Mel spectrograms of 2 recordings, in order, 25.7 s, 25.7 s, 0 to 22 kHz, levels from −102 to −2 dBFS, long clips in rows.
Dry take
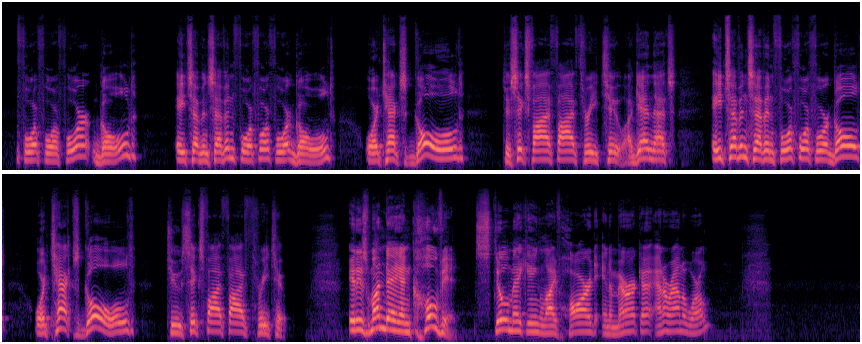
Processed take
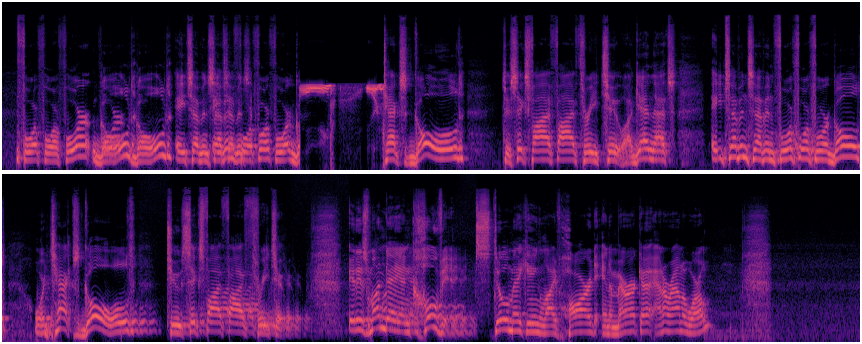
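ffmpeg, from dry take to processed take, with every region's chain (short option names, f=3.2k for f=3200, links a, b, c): -filter_complex "[0:a]asettb=1/sr,asplit=3[a][b][c];[a]atrim=end=0.914[d];[b]atrim=start=0.91:end=3.75,asetpts=PTS-STARTPTS,afade=t=in:d=0.004:c=qsin,afade=t=out:st=2.836:d=0.004:c=qsin,equalizer=f=900:w=5:g=-10,aecho=1:1:533:0.501,atrim=end_sample=125244[e];[c]atrim=start=3.746[f];[d][e]acrossfade=d=0.004:c1=hsin:c2=qsin[g];[g][f]acrossfade=d=0.004:c1=qsin:c2=hsin,asettb=1/sr,asplit=3[h][i][j];[h]atrim=end=4.474[k];[i]atrim=start=4.47:end=5.74,asetpts=PTS-STARTPTS,afade=t=in:d=0.004:c=qsin,afade=t=out:st=1.266:d=0.004:c=qsin,lowpass=f=3k:t=q:w=0.5098,lowpass=f=3k:t=q:w=0.6013,lowpass=f=3k:t=q:w=0.9,lowpass=f=3k:t=q:w=2.563,afreqshift=-3500,lowshelf=f=120:g=10,acompressor=threshold=-41dB:ratio=8:attack=3.2:release=140:knee=1:detection=peak[l];[j]atrim=start=5.736[m];[k][l]acrossfade=d=0.004:c1=hsin:c2=qsin[n];[n][m]acrossfade=d=0.004:c1=qsin:c2=hsin,asettb=1/sr,asplit=3[o][p][q];[o]atrim=end=10.734[r];[p]atrim=start=10.73:end=13.76,asetpts=PTS-STARTPTS,afade=t=in:d=0.004:c=qsin,afade=t=out:st=3.026:d=0.004:c=qsin,bass=f=250:g=9,treble=f=4k:g=-1,acompressor=threshold=-40dB:ratio=6:attack=3.2:release=140:knee=1:detection=peak[s];[q]atrim=start=13.756[t];[r][s]acrossfade=d=0.004:c1=hsin:c2=qsin[u];[u][t]acrossfade=d=0.004:c1=qsin:c2=hsin,asettb=1/sr,asplit=3[v][w][x];[v]atrim=end=14.664[y];[w]atrim=start=14.66:end=20.19,asetpts=PTS-STARTPTS,afade=t=in:d=0.004:c=qsin,afade=t=out:st=5.526:d=0.004:c=qsin,highpass=190,highshelf=f=6.6k:g=6.5,asplit=2[z][aa];[aa]adelay=139,lowpass=f=1.1k:p=1,volume=-17dB,asplit=2[ab][ac];[ac]adelay=139,lowpass=f=1.1k:p=1,volume=0.41,asplit=2[ad][ae];[ae]adelay=139,lowpass=f=1.1k:p=1,volume=0.41[af];[z][ab][ad][af]amix=inputs=4:normalize=0,atrim=end_sample=243873[ag];[x]atrim=start=20.186[ah];[y][ag]acrossfade=d=0.004:c1=hsin:c2=qsin[ai];[ai][ah]acrossfade=d=0.004:c1=qsin:c2=hsin,acompressor=threshold=-46dB:ratio=3,alimiter=level_in=20dB:limit=-24dB:level=0:latency=1:release=125,volume=-20dB,volume=13.5dB"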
